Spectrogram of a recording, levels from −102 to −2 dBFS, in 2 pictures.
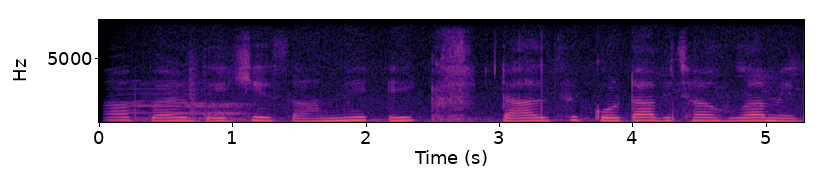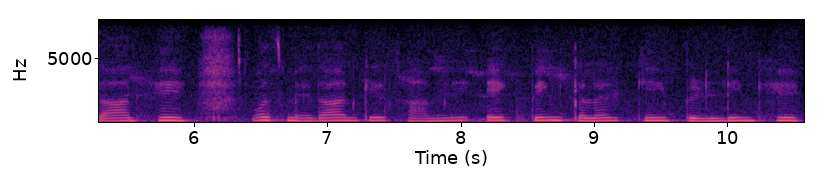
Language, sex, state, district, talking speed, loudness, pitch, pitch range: Hindi, female, Maharashtra, Nagpur, 120 wpm, -42 LUFS, 215 Hz, 205-225 Hz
